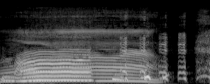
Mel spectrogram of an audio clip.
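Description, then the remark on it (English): A person imitates a cow with one long, low mooing call, held steady for over a second before dipping in pitch, followed by a few short breathy bursts like laughter. “I can't do insane. It. I can do a good cow though.”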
